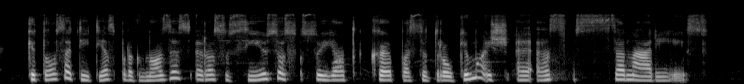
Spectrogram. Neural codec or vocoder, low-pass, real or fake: none; 10.8 kHz; real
